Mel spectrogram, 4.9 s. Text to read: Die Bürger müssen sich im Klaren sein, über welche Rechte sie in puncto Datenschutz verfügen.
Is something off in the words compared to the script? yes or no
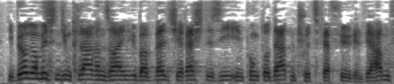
yes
